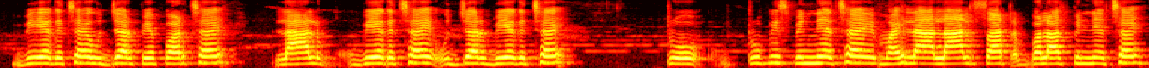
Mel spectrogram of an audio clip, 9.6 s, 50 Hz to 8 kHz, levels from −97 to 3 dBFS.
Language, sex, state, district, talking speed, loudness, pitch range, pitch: Maithili, female, Bihar, Samastipur, 140 wpm, -16 LUFS, 250-275 Hz, 265 Hz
